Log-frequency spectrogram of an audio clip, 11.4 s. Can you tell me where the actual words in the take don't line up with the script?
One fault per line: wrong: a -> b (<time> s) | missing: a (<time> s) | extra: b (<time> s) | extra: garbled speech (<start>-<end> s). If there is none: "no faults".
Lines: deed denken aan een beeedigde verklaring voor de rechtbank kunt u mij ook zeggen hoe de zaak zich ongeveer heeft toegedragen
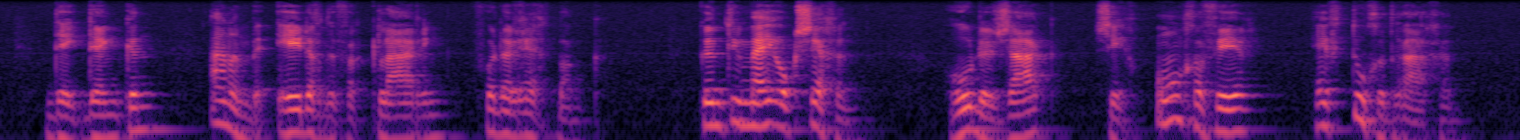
no faults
